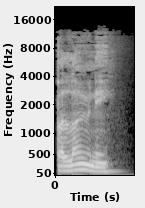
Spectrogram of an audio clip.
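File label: "boloney", British English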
